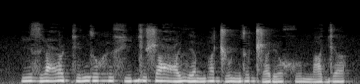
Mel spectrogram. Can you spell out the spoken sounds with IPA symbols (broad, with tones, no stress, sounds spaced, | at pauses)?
i˩˧˩ z i˩˧˩ ʕ ʉ˦ kʲ ɵ˩˥ n z u˦ ɦ ɨ˦ x i˩˥ ɡʲ ɨ˦ ʃ ɐ˦ ʕ ɨ˩˥ lʲ a˩˧˩ m b a˦ d͡ʒ u˩˧˩ n d ɵ˦ d͡ʒ ɐ˩˧˩ ɾʲ o˩˧˩ x u˩˧˩ m a˩˧˩ ɡʲ ɐ˦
